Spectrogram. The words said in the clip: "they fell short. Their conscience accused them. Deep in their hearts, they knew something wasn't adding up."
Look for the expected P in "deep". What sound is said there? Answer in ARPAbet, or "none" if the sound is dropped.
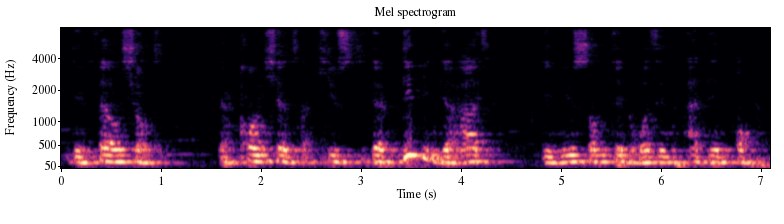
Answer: P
